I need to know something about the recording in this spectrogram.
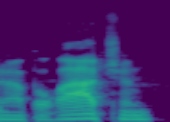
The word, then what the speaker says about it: Appalachian: with the Appalachian Trail excuse me the correct pronunciation Appalachian with that every single Canadian that hikes the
